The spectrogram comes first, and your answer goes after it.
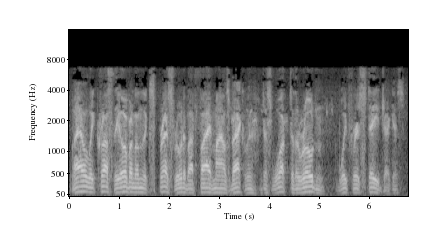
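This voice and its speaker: An actor playing a stern, laconic Old West marshal in a terse, deadpan 1950s radio western style. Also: male voice, low-pitched, moderate pace, a little hiss or hum. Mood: gruff, matter-of-fact. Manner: terse, deadpan, hard-bitten. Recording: dull old radio recording, music behind.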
